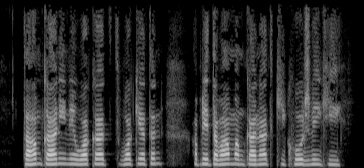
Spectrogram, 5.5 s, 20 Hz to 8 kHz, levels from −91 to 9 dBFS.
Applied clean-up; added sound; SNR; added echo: none; none; none; none.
